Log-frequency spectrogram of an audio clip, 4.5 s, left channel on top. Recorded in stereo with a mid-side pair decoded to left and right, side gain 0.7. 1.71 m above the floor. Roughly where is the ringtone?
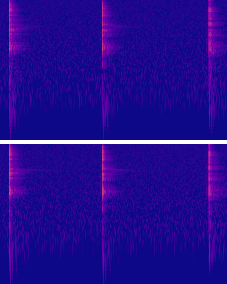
No ringtone in this recording.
